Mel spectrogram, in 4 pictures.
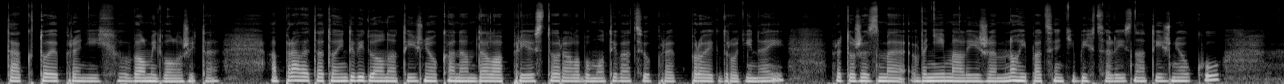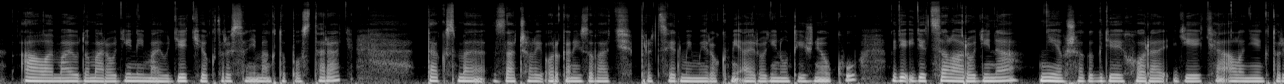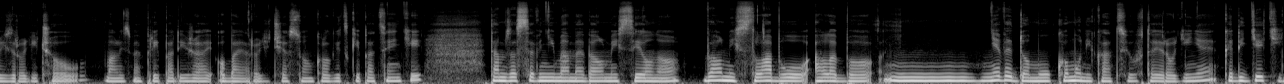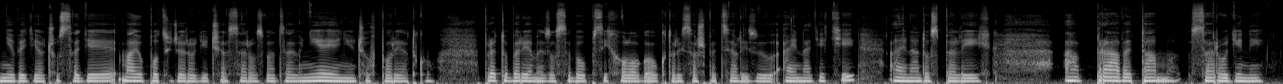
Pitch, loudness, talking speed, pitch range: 155 Hz, -20 LUFS, 145 wpm, 145-160 Hz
